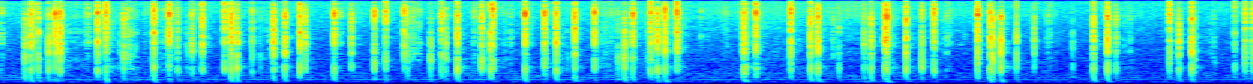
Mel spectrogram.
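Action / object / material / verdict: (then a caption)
tap / small cardboard box of staples / cardboard / none. Long pink nails and fingertips tap and scratch a small, hollow, rectangular yellow-and-blue printed cardboard box of standard staples. The result is a rapid run of sharp, dry clicks and scratchy crackles, each dying away instantly, bright with little low end, over a faint low hum.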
